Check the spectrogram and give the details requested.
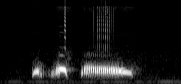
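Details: Lure call of a decoy spotted dove, its voice described as the thổ đồng style, used to attract wild doves: two quick soft coos, then a drawn-out rolling purr dropping in pitch at the end, over a faint steady low hum.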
